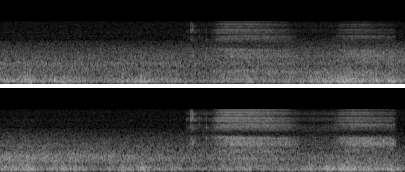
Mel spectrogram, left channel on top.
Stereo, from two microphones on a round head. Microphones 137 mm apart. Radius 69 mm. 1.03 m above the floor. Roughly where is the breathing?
Right.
